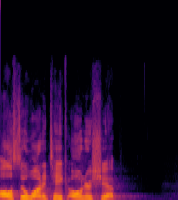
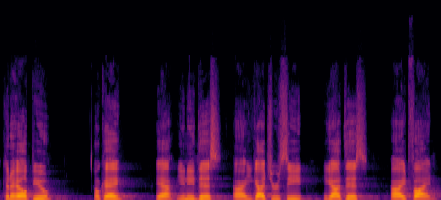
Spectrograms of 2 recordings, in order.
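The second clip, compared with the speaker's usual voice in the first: lower, bored and brushing off the customer; a clerk on the phone who never looks up; dismissive clerk; 5 semitones lower than usual. Retold or imitated. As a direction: rattle through like you couldn't care less. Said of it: "It was more like".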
